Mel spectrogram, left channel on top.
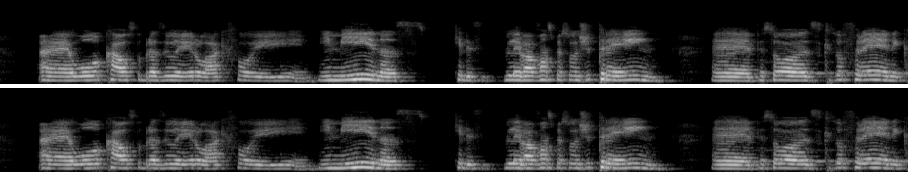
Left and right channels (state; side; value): normal; both; correlation 0.90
